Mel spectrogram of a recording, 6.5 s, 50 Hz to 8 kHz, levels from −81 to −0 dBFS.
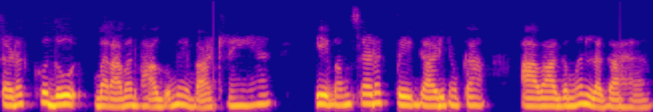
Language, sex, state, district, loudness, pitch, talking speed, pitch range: Hindi, female, Uttar Pradesh, Gorakhpur, -15 LUFS, 175 Hz, 155 wpm, 160-195 Hz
